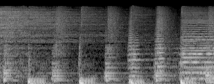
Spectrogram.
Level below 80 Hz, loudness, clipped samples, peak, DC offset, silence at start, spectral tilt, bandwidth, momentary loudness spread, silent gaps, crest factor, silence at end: -24 dBFS; -19 LUFS; under 0.1%; 0 dBFS; under 0.1%; 0 s; -4 dB/octave; 16.5 kHz; 6 LU; none; 18 dB; 0 s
